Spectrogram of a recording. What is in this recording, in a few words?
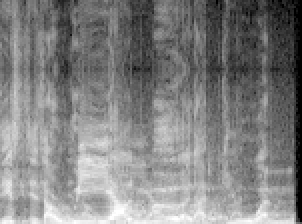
"murda", vox FX; Zero-G Jungle Warfare 1, 2 & 3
